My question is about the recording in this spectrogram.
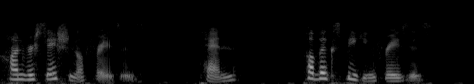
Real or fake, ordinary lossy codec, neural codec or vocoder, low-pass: real; Opus, 16 kbps; none; 7.2 kHz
